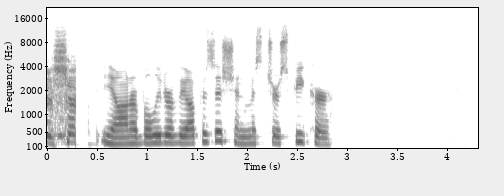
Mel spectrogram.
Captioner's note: some Applause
